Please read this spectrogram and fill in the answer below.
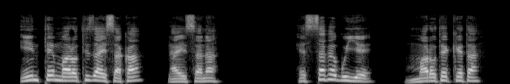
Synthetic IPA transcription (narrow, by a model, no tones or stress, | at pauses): ʔɪnt̪ːɛmɐɾɔt̪ɪzɐjsːɐkɐ | ɗɐjsːɐnɐ | hɛsːɐfɛɡʊjːɛ | mɐɾɔt̪ɛkːɛt̪ɐ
